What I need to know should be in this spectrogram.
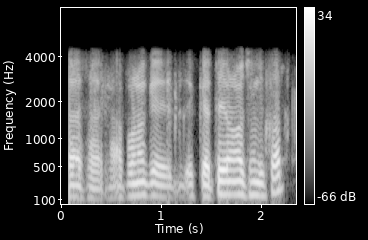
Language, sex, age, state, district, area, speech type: Odia, male, 30-45, Odisha, Sambalpur, rural, conversation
